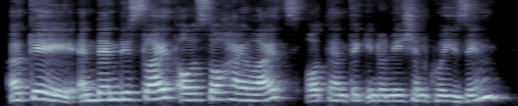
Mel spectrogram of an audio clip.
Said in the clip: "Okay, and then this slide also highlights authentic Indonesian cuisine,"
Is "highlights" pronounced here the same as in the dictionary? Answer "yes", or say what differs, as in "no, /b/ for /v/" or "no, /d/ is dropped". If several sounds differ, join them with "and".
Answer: yes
